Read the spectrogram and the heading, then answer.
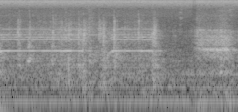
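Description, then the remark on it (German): An office copier scanning a few documents, apparently with a paper jam, whirs and hums steadily with a thin high whine and soft mechanical clicks and swishes; no one speaks. “Aus meiner Kabine habe ich einen perfekten Blick darauf, wie du ein paar Dokumente scannst.”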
